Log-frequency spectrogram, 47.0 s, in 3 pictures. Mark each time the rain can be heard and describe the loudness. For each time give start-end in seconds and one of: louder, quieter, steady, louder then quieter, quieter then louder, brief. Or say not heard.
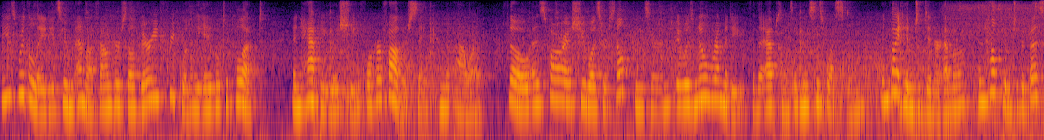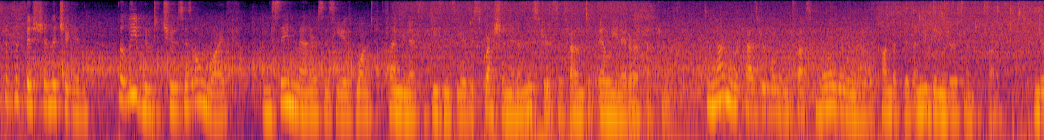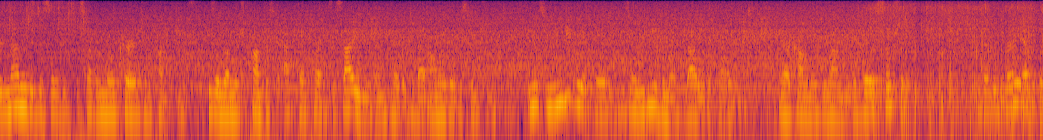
0.0-46.9 louder.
